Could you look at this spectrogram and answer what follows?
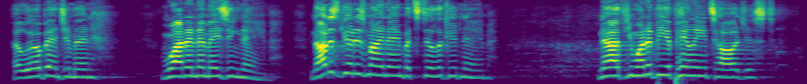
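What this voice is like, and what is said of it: Imitates another person's voice. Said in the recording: “accent with my Donald Trump accent ... add a few Donald Trumpisms”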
